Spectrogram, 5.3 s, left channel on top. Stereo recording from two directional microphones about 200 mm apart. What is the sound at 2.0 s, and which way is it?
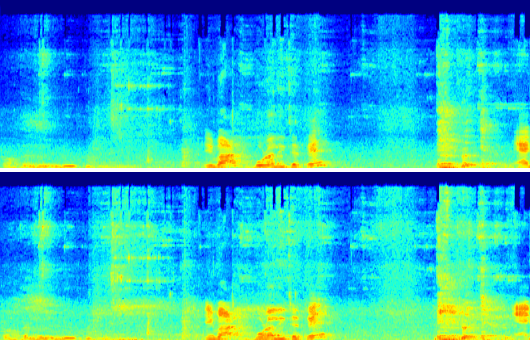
A woman's voice, 45° left (ahead or behind).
